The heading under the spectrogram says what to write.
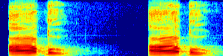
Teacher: وانظرنا لكان خيرا لهم وأقوم وأق হামজা দিয়ে এই কফকে ধরবে এই কফটা হচ্ছে কলকলার হরফ ধাক্কা দিয়ে পড়তে হবে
